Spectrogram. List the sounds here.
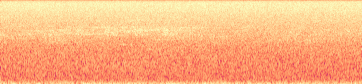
Ovenbird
